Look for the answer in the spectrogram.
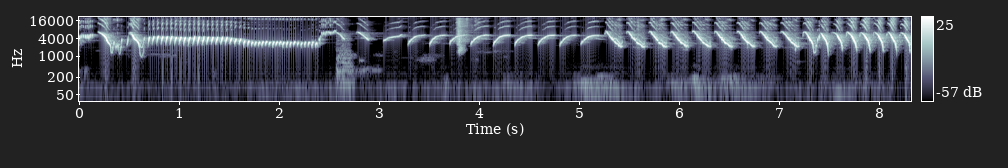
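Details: Canary bait song meant to get a quiet bird singing: a rising note, then a steady buzzy trill held about two seconds, a brief gap, soft repeated upswept whistles, and finally a run of loud, rapid descending chirps.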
